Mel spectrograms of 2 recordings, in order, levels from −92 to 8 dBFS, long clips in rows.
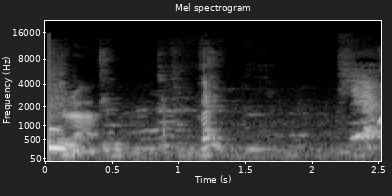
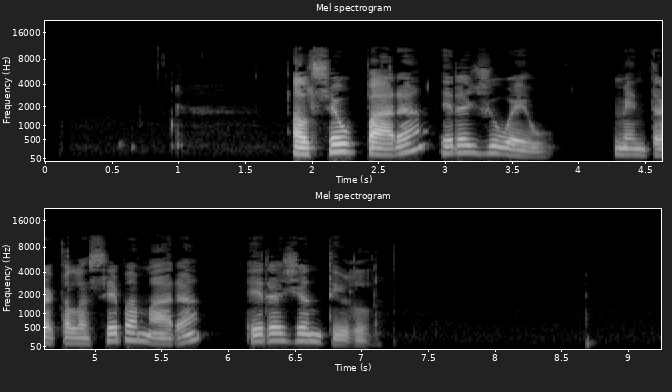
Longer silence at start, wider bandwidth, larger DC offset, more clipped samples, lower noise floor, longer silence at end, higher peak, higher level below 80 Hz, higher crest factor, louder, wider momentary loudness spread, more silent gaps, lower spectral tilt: second, 0 s vs 1.85 s; second, 10 kHz vs 11.5 kHz; neither; neither; second, -45 dBFS vs -82 dBFS; second, 0 s vs 2.2 s; about the same, -2 dBFS vs -2 dBFS; first, -54 dBFS vs -78 dBFS; second, 18 dB vs 26 dB; first, -22 LUFS vs -25 LUFS; first, 22 LU vs 17 LU; neither; first, -6.5 dB/octave vs -4.5 dB/octave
